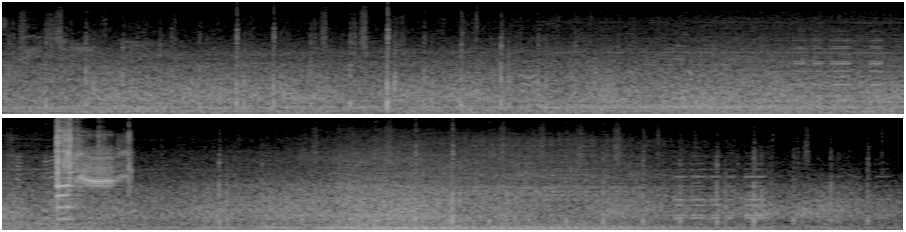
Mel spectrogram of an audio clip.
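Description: Footsteps run quickly over hard pavement.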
